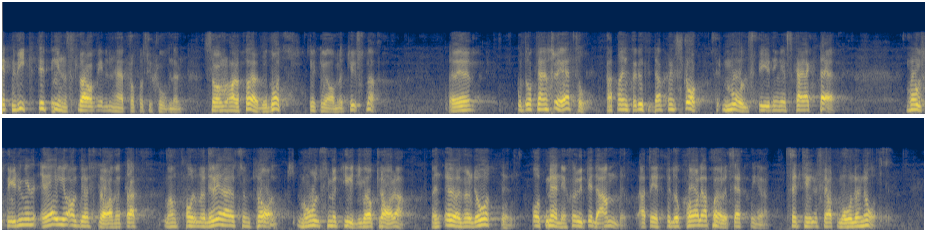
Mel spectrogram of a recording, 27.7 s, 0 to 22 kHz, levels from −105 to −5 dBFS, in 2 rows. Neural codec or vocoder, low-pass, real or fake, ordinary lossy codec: codec, 24 kHz, 1.5 kbps, HILCodec; 7.2 kHz; fake; none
